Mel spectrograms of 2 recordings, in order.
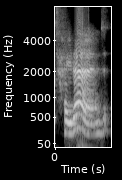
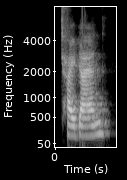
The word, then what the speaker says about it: tight end: So, for tight end, you might hear people say tight with an unreleased T. And that means there's the air is not popping out at the end, but we're marking the T by kind of keeping the tongue in the spot where we would usually make a Tight. You also might hear people use a flap T, which sounds like a D. Tighten. Tight end. Tight end. Tight end. Either is fine.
